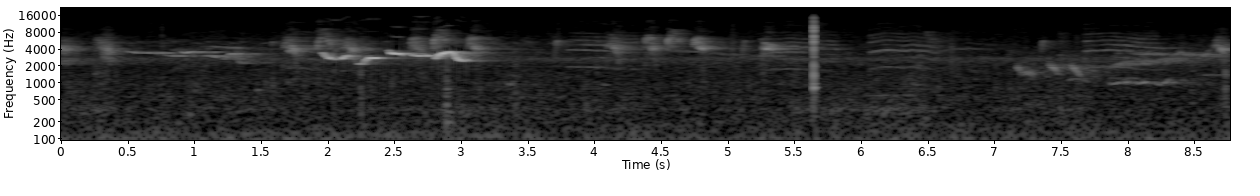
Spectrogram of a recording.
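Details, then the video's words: Wild jungle flycatcher (tledekan) pouring out a varied, high warbling song of quick slurred whistles, loudest around the middle, then softer scattered notes, with a single sharp click and faint low rumble. "𝗞𝗶𝗰𝗮𝘂 𝗕𝘂𝗿𝘂𝗻𝗴 𝗧𝗹𝗲𝗱𝗲𝗸𝗮𝗻 𝗠𝗲𝗿𝗱𝘂 𝗝𝘂𝗻𝗴𝗹𝗲 𝗙𝗹𝘆𝗰𝗮𝘁𝗰𝗵𝗲𝗿 𝗔𝗹𝗮𝗺 𝗟𝗶𝗮𝗿"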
